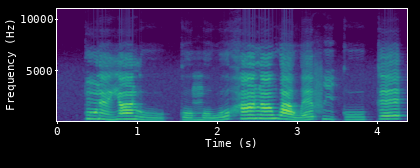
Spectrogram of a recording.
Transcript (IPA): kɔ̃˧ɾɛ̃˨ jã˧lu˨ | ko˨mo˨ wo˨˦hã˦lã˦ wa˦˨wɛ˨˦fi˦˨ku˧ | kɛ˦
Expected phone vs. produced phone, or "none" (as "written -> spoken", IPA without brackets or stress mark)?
none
